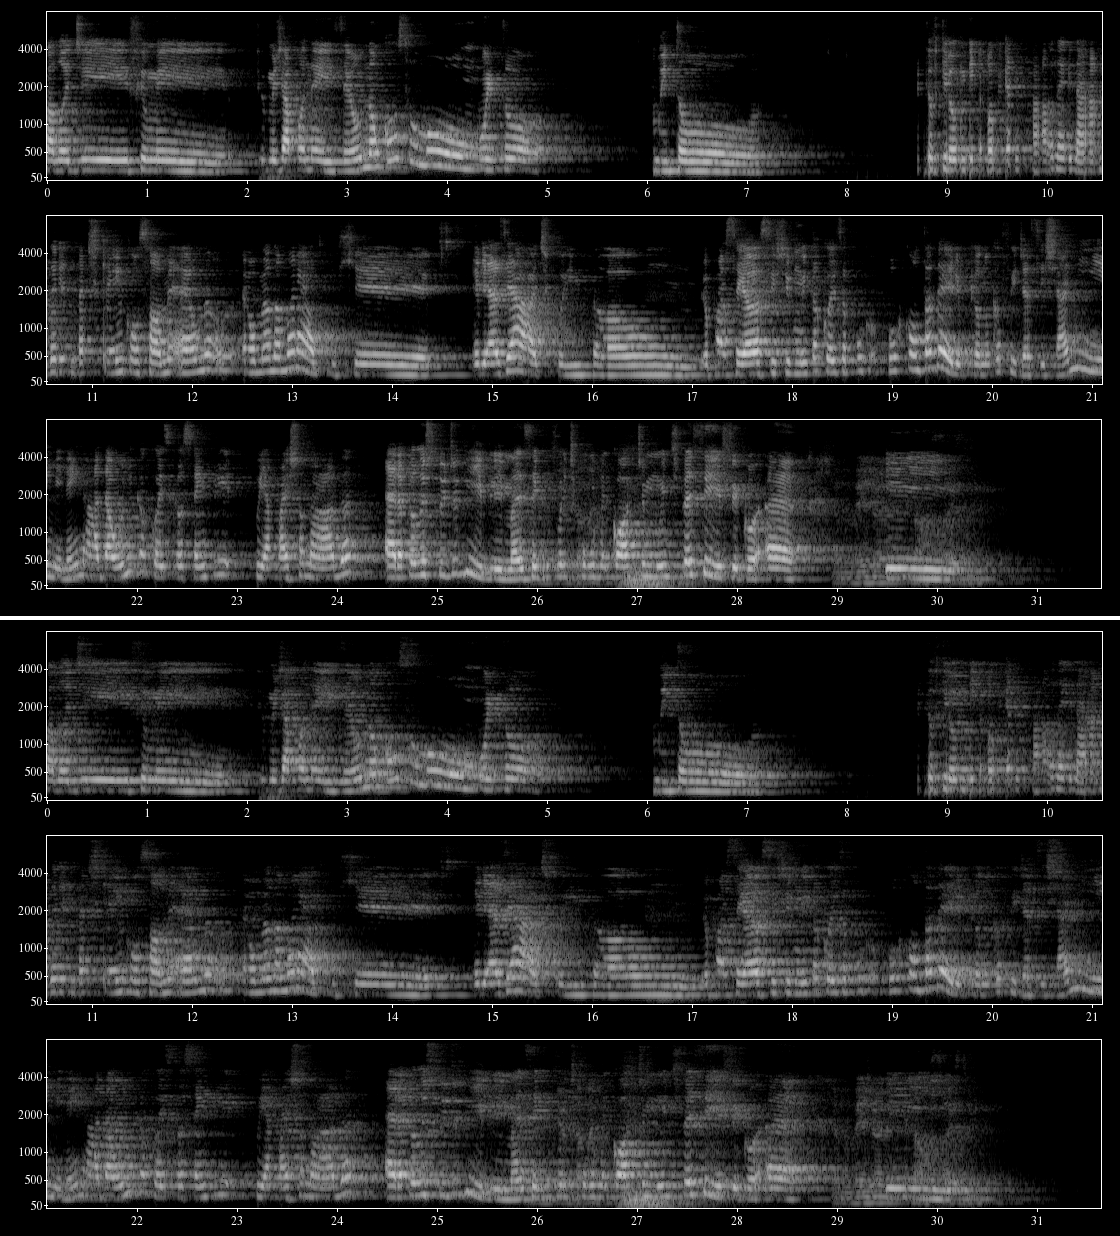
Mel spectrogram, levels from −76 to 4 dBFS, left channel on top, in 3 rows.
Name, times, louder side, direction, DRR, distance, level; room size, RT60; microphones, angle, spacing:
voice 1, 0.0-1.9 2.1-5.0 6.1-7.2 8.8-9.1 9.4-9.5 10.0-14.4 14.8-23.0 23.2-24.2 24.5-28.9 29.5-30.2, left 5 dB, 55° left, 6 dB, 0.3 m, -25 dB
voice 2, 16.5-16.9 25.9-27.1 29.0-30.4, right 1 dB, 30° right, -7 dB, 1.4 m, -40 dB
14.0 x 7.8 x 2.5 m, 1.4 s
head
